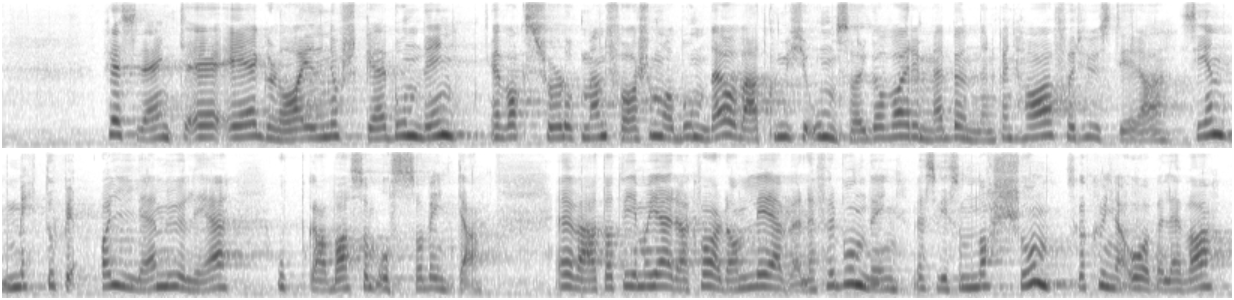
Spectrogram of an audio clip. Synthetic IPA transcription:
pʰɾɛsɪd̪ɛnt̪ʔɛɡɽɑːɪd̪ɛnnɔʂkəbʊnd̪ɪŋɛʋɑksʂøːɽʊpːmɛɛnfɑːʂɔmoːbʊnd̪əɔʋæɪt̪kʰʊɾmyçəʊmsɔɾɡɔʋɑɾməbœnd̪əɳkʰɑnɦɑːfɔɾhʉːst̪yːɾɑ̰siːnmɛt̪ːʊpːɪɑlːəmʉːlɪə | ʊpːɡɑːʋɑsɔmɔsɔʋɛɲt̪ɑ̰ | ʔɛʋæɪt̪ɑt̪ʋɪmɔjæːɾəkʰʋɑːɖɑːnleːʋə̰ləfɔɾbʊnd̪ɪɲʋʔɛsʋɪsɔmnɑʂːʊnskɑkʰʉnːɑ̰ʔoːʋəɭeːʋɑ

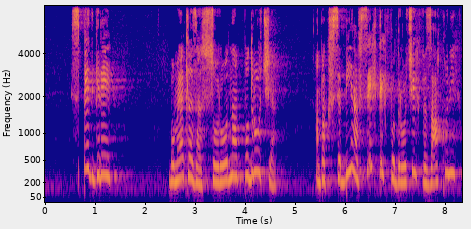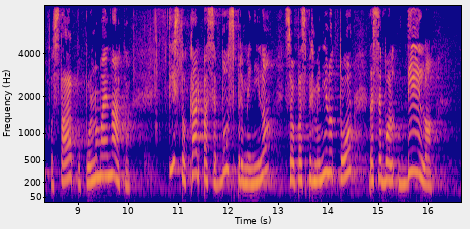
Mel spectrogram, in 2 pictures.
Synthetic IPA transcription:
speːd̪ɡɾe | bomɾɛːklazasɔɾoːd̪napɔd̪ɾoːt͡ʃja | ampakw̥sɛbiːnawsext̪eːxpɔd̪ɾoːt͡ʃjixʋəzaːkɔnixɔst̪aːjapɔpolnɔmaɛnaːka | t̪ist̪ɔkaɾpasɛbospɾɛmɛniːlɔsɛbopaspɾɛmɛniːlɔt̪oːd̪asɛbod̪eːlɔ

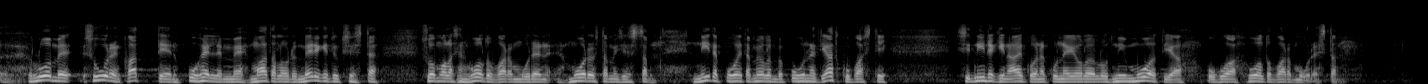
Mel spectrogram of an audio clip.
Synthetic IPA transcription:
luomːesuːɾeŋkɑt̪ːeːnpuhelːemːemɑːt̪ɑloudemmerkit̪yksest̪æ | suomɑlɑisenhuolt̪oʋɑrmuːdenmuodost̪ɑmisesːɑniːt̪æpuhejt̪ɑmeolemːepuhuneːt̪jɑt̪kuʋɑst̪i | siniːnækinɑikoinɑkuneijoleolːut̪niːmmuot̪iɑpuhuɑhuolt̪oʋɑrmṵːdḛst̪ɑ̰

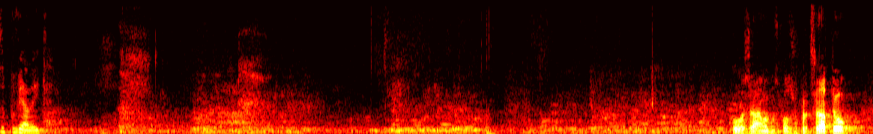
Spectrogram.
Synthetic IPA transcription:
zɐpʊvjad̪ɐjt̪ɛ̥ | ʊvɐʒaɛmɐɡʊspɔʒʊpɾɛt̪sɛd̪at̪ɛlˠ

